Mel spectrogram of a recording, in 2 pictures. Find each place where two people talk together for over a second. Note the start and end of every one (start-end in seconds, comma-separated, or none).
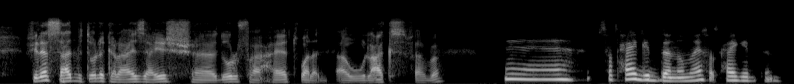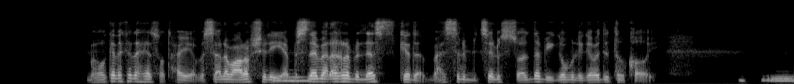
none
